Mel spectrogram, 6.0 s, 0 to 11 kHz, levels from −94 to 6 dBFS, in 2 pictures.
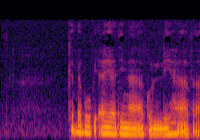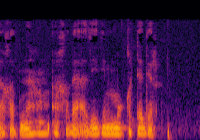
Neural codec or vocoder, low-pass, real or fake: none; 7.2 kHz; real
